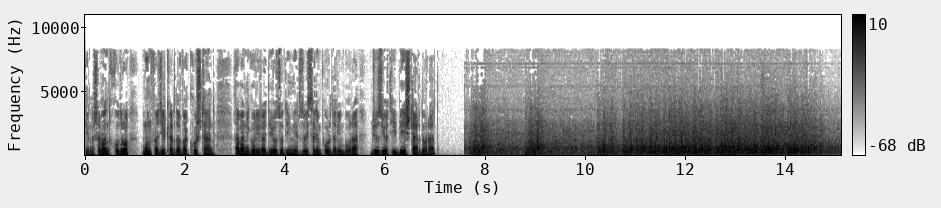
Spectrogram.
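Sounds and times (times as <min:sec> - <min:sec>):
speech: 0:00.0 - 0:07.7
gunfire at night in the heart of a city: 0:07.6 - 0:15.1.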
